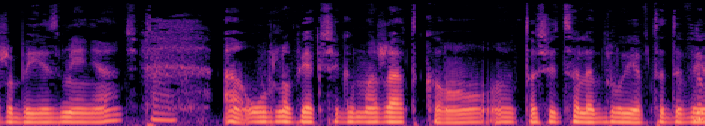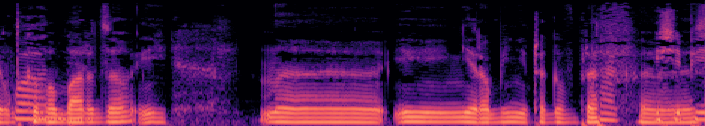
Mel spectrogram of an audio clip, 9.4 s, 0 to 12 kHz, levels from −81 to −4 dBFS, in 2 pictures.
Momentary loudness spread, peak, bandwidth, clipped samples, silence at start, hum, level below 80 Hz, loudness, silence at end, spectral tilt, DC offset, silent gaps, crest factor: 8 LU; -8 dBFS; 10.5 kHz; under 0.1%; 0 s; none; -48 dBFS; -24 LUFS; 0 s; -7 dB/octave; under 0.1%; none; 16 dB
